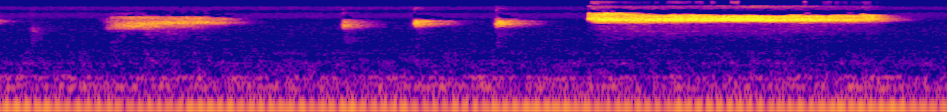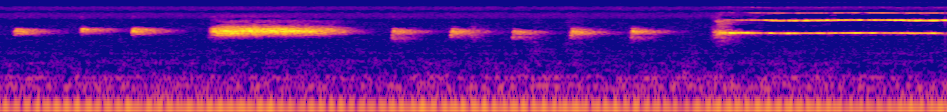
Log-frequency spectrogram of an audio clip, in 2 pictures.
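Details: Newly arrived Green-backed twinspots in quarantine sing varied high-pitched phrases: buzzy notes, a long bright trill, runs of quick descending chips and a harmonic whistle at the end, over a low hum.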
